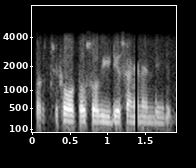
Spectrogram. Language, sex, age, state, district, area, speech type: Malayalam, male, 45-60, Kerala, Palakkad, rural, conversation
